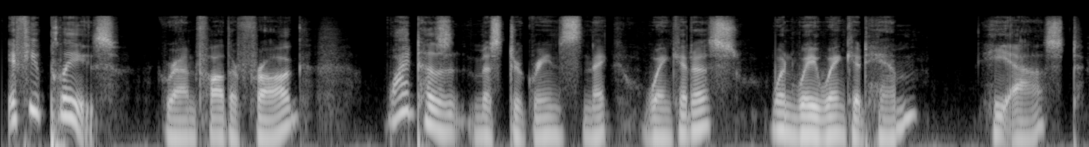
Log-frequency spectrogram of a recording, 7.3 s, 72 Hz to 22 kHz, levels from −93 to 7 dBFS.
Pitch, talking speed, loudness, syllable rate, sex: 135 Hz, 155 wpm, -20 LUFS, 4.4 syllables/s, male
